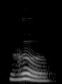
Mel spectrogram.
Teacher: It's like a very soft, continuous, and loosely held G, almost as if you're gargling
